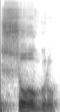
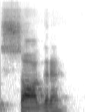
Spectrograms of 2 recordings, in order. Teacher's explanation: uma distinção de abertura da vogal o, que em sogro é fechada e em sogra é aberta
